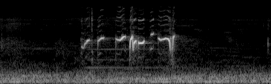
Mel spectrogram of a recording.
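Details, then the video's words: Ruby-throated bulbul (kutilang emas) song used as a lure: a rapid string of liquid whistled notes over a steady low background hum. "Kicau Burung Kutilang Emas full isian"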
